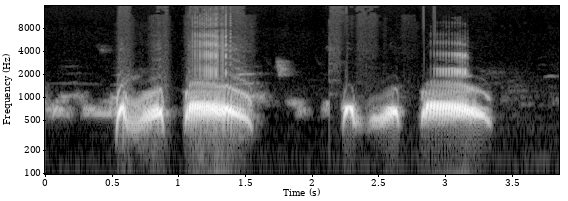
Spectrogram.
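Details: Calling spotted dove used to draw wild doves: two phrases of a short rising note, a hooked upslurred note and a long flat coo, with quiet lead-in notes at the start.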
